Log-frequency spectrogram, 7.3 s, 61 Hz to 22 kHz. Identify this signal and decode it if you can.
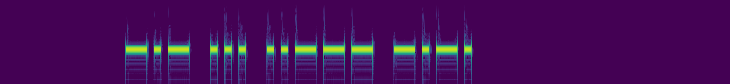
Morse code, heard as a keyed tone, about 17 wpm, 700 Hz. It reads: KS2C
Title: USA Call Signs - 4 Characters - Repeated 2x - 17wpm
